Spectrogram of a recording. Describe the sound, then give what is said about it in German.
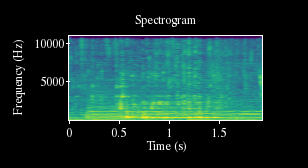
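A soap mixture drips from coated coat fabric and drains down a drain in the middle of a decontamination chamber in a steady gurgling trickle, with a few brighter splashy bursts in the middle. Moderately loud, with no voices. “Die Seifenmischung tropfte vom beschichteten Stoff ihrer Kittel und rann den Ausguss in der Mitte der ersten Kammer hinunter.”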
